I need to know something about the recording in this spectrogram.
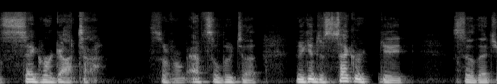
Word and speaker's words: Absoluta: And the term space potency has a name, and the name for it is absoluta. Absoluta. How do you This is spell that? as the word absolute, ABSOL, absoluta.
